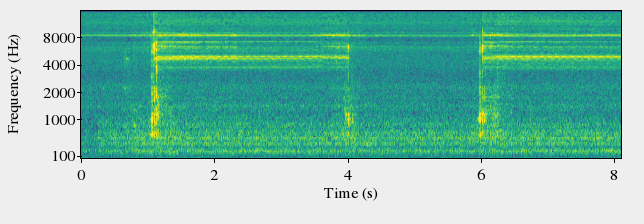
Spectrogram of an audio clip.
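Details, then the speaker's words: Accurascale Mk2B model railway coaches on a powered layout section: thin, steady high whistle with faint clicks, coming from the charging circuit for the lighting stay-alive capacitor, not the lights; stay-alive capacitor charging whine. "it's not the lights themselves but the charging circuit for the stay alive capacitor switching the lights off with the magnet doesn't stop the noise"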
